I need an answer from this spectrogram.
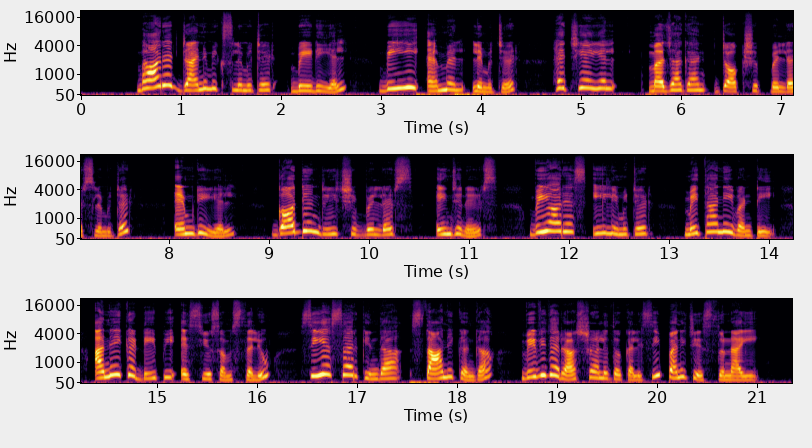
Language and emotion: Telugu, neutral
